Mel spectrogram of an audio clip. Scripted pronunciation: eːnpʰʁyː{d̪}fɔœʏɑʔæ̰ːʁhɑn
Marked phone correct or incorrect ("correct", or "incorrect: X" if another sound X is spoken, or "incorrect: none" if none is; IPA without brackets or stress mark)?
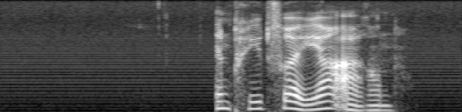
correct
